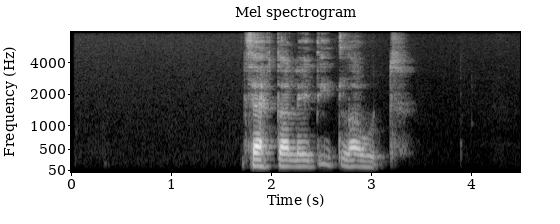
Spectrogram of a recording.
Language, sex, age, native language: Icelandic, male, 60-69, Icelandic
